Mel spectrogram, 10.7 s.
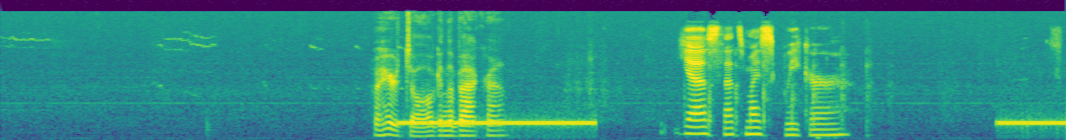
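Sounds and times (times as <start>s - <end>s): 
speech: 3.7s - 5.2s, 6.8s - 8.6s
telephone line tone while placing a call: 3.8s - 6.0s, 10.0s - 10.6s.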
